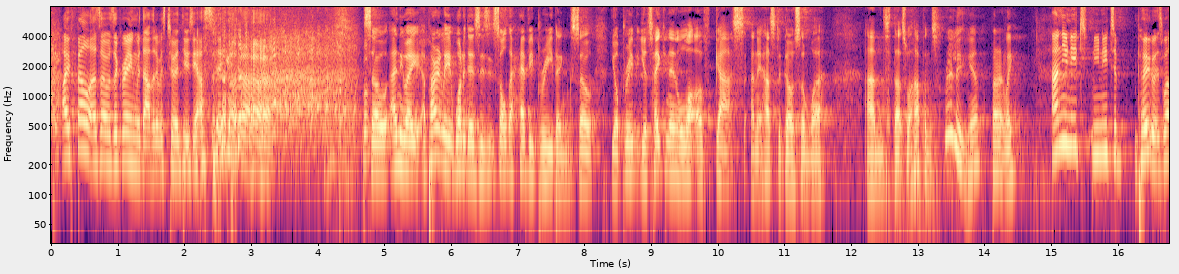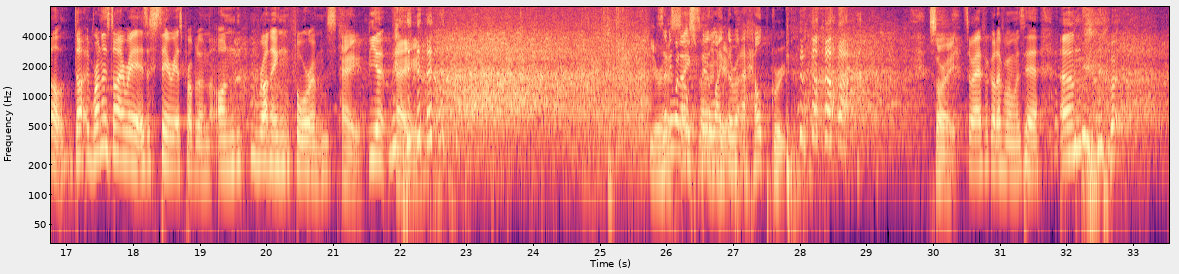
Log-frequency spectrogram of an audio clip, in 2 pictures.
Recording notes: Live from Melbourne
